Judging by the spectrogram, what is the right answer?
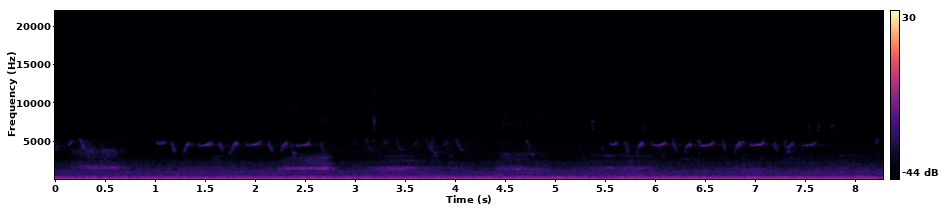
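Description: Small bird singing two runs of rapid, high chirps, each about two seconds long, over faint outdoor background noise.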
